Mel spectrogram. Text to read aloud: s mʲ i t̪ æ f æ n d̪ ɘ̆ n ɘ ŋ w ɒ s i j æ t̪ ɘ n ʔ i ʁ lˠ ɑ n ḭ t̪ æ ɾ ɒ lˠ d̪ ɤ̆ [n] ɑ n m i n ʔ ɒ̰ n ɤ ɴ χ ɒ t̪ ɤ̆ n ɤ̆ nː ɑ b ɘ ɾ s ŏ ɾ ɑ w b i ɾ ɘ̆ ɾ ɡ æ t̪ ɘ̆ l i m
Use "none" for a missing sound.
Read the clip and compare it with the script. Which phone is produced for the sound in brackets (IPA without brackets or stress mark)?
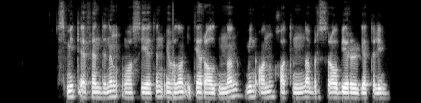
nː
